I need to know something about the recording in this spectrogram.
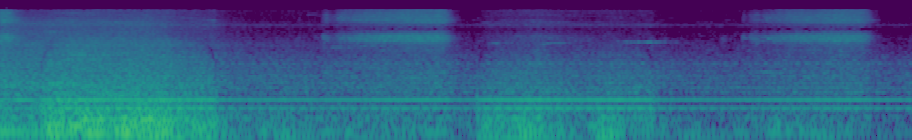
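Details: Pet cat sleeping and snoring lightly: soft, hissing breaths in a steady rhythm, with a low rumble at the start; snoring.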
